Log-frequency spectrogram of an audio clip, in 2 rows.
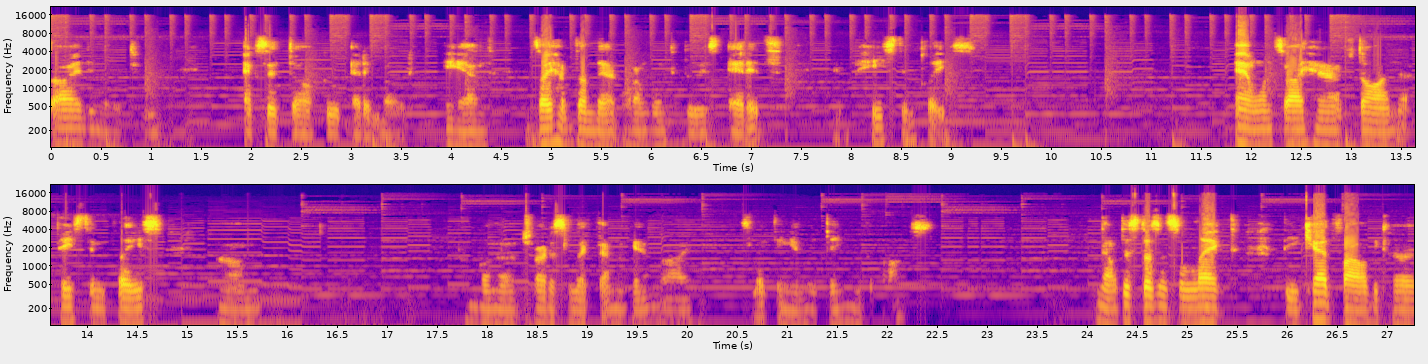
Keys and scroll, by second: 2.9 ctrl+z.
